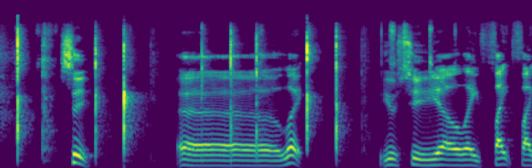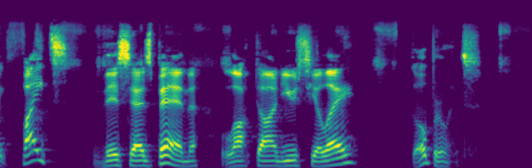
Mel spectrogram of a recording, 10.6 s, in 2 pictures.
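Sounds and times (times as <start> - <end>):
hosts performing a clapping cheer: 0.0 - 4.4
speech: 0.6 - 1.0, 1.8 - 3.2, 3.8 - 10.2.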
